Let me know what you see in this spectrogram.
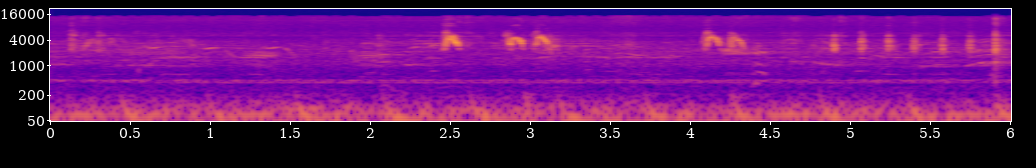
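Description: Birds chirping: a few short high calls in the middle, then a quick run of repeated notes near the end, over a steady low rumble.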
